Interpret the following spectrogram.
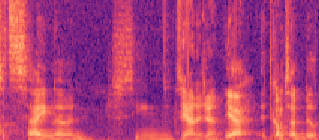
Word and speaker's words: Cyanogen: And then the UI, I think, is how do you pronounce it? Cyanogen.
